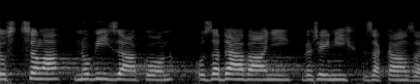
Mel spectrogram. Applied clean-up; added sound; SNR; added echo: none; none; none; none.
